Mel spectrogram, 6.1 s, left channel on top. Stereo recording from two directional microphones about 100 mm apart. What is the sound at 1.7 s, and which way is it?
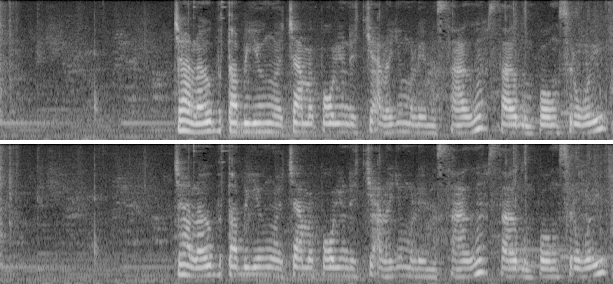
A woman's voice, 40° left (ahead or behind).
